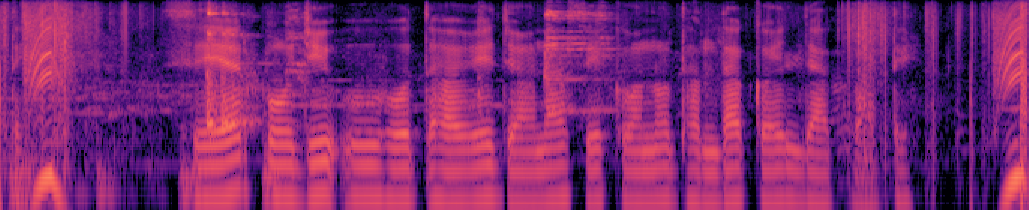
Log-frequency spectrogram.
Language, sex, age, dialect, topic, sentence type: Bhojpuri, female, 25-30, Northern, banking, statement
